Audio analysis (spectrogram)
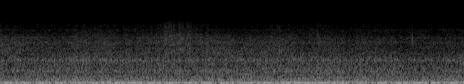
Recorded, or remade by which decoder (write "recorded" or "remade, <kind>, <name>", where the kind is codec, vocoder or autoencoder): remade, vocoder, BigVGAN v2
